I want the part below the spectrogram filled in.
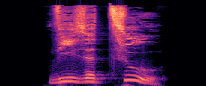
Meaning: first/third-person singular subjunctive II of zuweisen
- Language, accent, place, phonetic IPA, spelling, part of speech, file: German, Germany, Berlin, [ˌviːzə ˈt͡suː], wiese zu, verb, De-wiese zu.ogg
